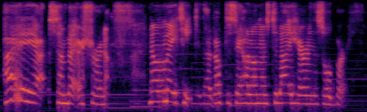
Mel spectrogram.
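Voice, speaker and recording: A woman playing a rough, fearful old male sea captain who craves rum, in a radio play with sailor dialect. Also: on the high side, steady tone, a little fast, a bit bright, faint music behind, poor audio. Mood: agitated, fearful.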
